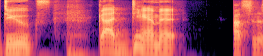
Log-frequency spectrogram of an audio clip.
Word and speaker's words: Dux: His name is pronounced Dukes.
